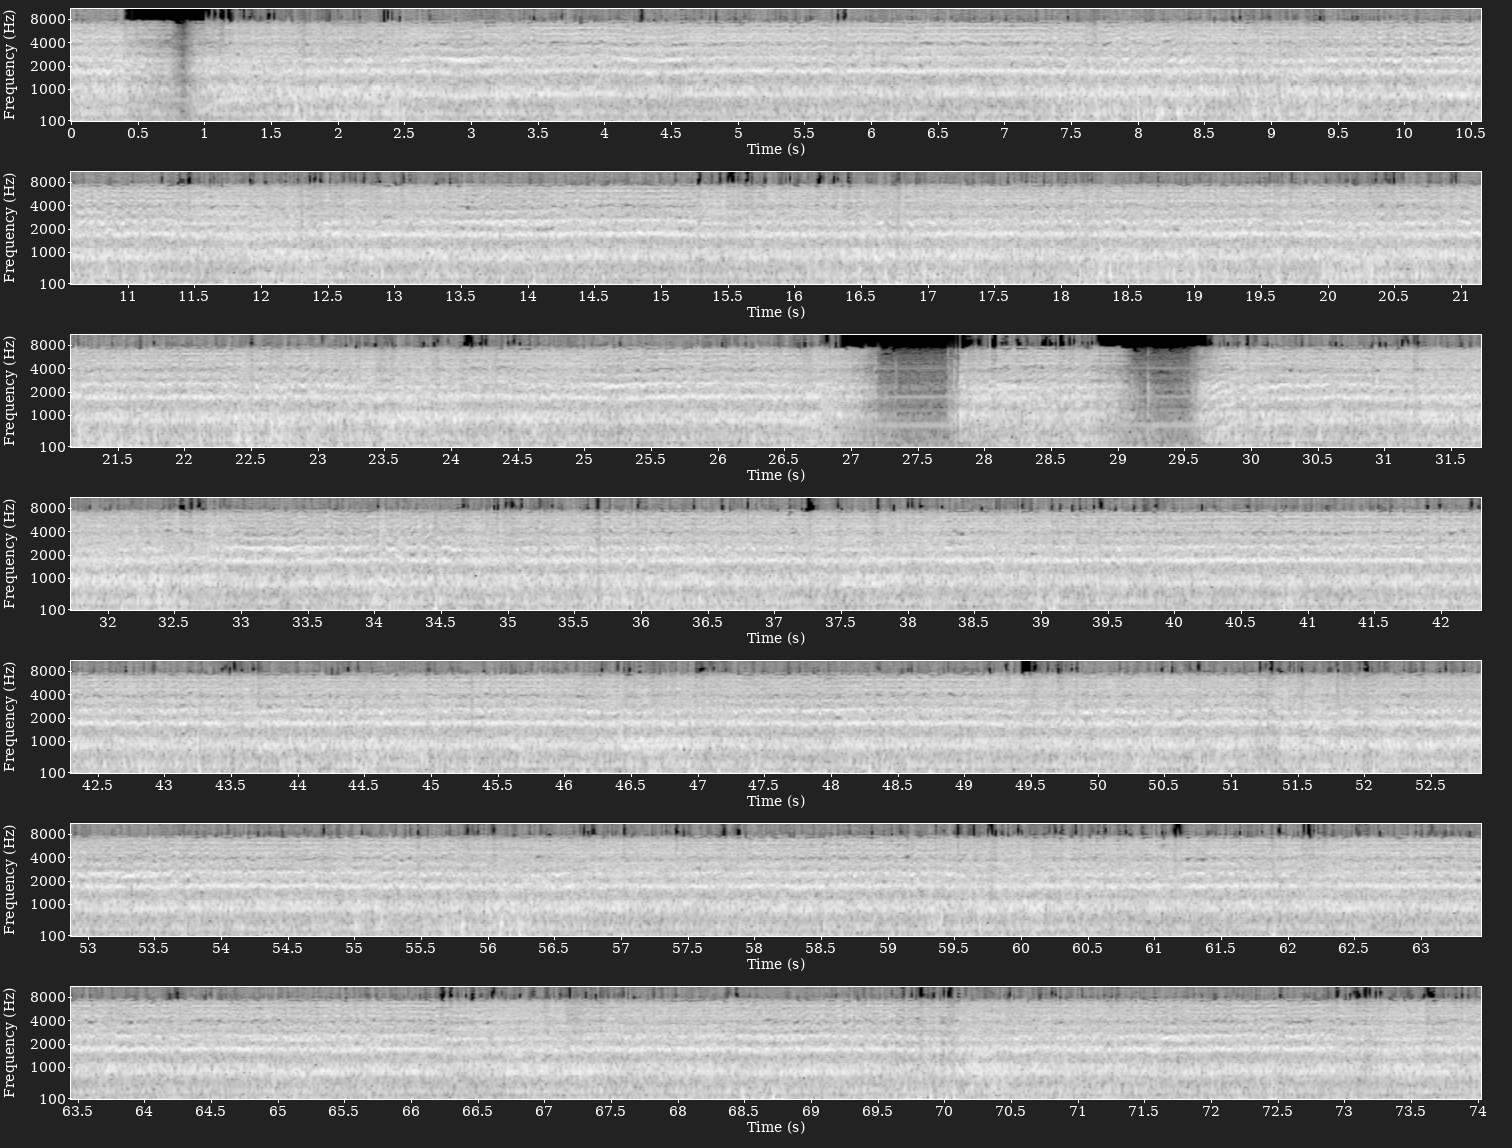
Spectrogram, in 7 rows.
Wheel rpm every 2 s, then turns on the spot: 150, 220, 230, 230, 220, 220, 220, 220, 230, 230, 230, 230, 230, 140, 110, 210, 220, 230, 230, 230, 230, 230, 230, 230, 230, 230, 220, 230, 230, 220, 230, 240, 230, 220, 230, 220, 220.
none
